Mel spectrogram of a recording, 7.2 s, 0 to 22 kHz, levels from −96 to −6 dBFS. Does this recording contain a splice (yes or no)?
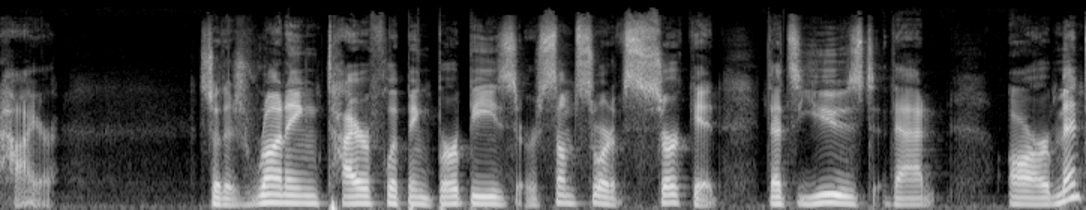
yes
